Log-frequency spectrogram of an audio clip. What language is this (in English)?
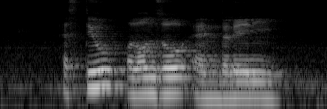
English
